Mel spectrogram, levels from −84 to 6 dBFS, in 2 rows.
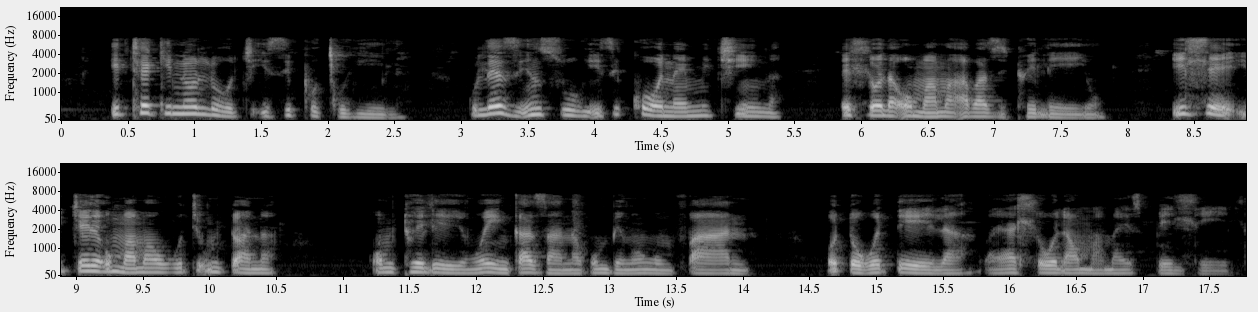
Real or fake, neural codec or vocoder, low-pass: real; none; 7.2 kHz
